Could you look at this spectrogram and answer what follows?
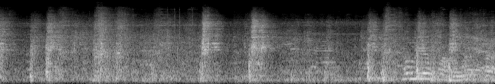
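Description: The Essex steam train rolls along the rails, its railcar wheels giving a loud, continuous clickety-clack rumble with repeated rhythmic clacks heard close from on board.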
